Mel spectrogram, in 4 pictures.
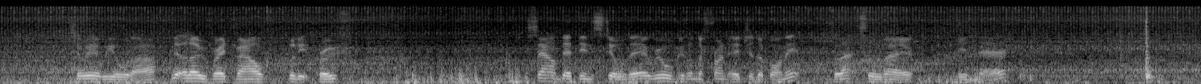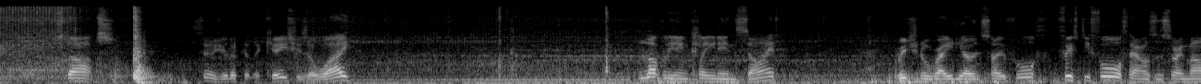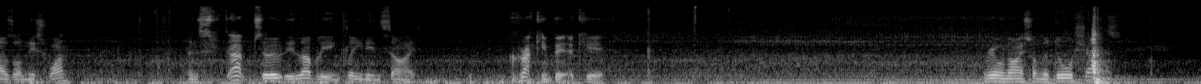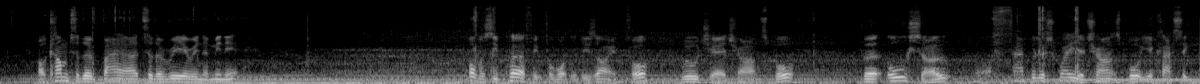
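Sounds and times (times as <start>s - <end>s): engine idling: 0.0s - 48.0s.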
